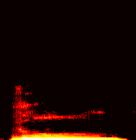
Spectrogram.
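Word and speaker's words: vam: Um, helps to remove negative energies and it's this seen seed mantra of voom and it's spelled va m but it says v u hm.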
